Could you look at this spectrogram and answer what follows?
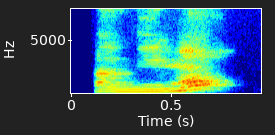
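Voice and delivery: Ánimo said as a-NI-mo, ending on a rise; low Ánimo with the stress moved to the middle. Shown as a demonstration. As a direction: lean on the NI of Ánimo. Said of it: "Pueden escuchar la diferencia".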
